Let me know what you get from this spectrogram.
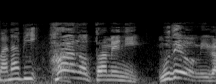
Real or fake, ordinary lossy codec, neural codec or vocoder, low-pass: real; none; none; 7.2 kHz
